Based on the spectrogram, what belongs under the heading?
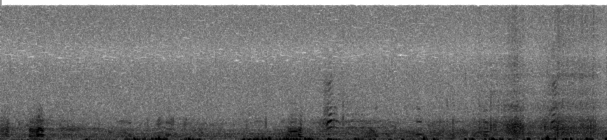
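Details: Geese on a lake in Winthrop on a morning, occasional nasal honks over dense low rumbling and knocking sounds that fill most of the recording.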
